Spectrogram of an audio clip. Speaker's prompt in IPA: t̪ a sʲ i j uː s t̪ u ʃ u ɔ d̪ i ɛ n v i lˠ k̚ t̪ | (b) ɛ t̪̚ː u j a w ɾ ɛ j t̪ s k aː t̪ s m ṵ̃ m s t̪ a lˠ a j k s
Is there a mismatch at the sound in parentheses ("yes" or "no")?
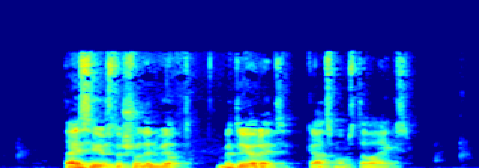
no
